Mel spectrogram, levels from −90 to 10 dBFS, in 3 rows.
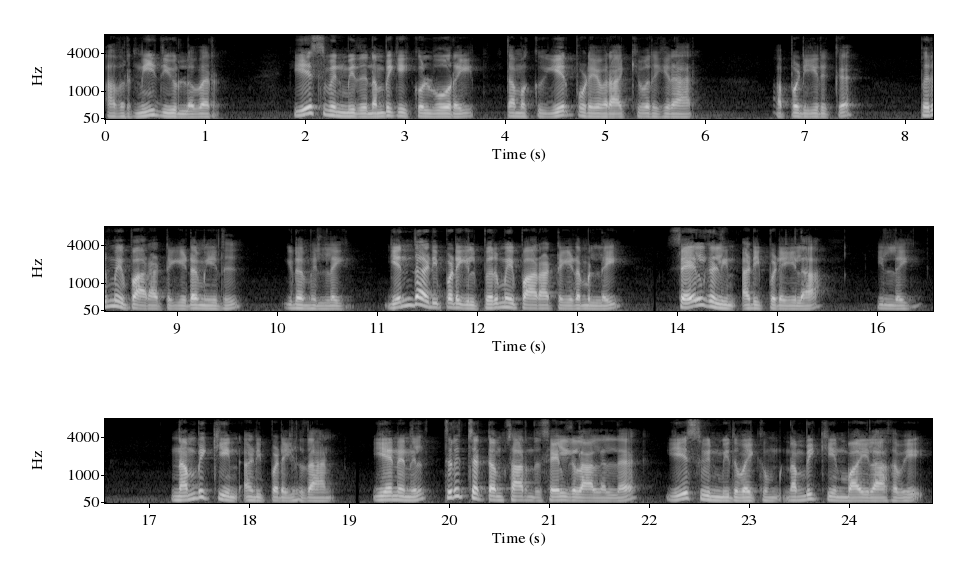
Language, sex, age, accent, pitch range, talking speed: Tamil, male, 20-39, native, 105-120 Hz, 80 wpm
